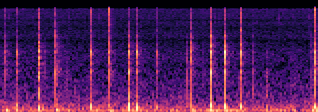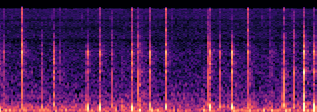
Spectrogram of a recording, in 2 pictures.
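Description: Long polished nails of both hands tap and scratch on a solid, flat dark wooden tabletop. A quiet, irregular patter of sharp, bright clicks rises over a soft scratchy hiss. Each tap dies almost instantly, leaving a dry, close sound with a faint low thump underneath.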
